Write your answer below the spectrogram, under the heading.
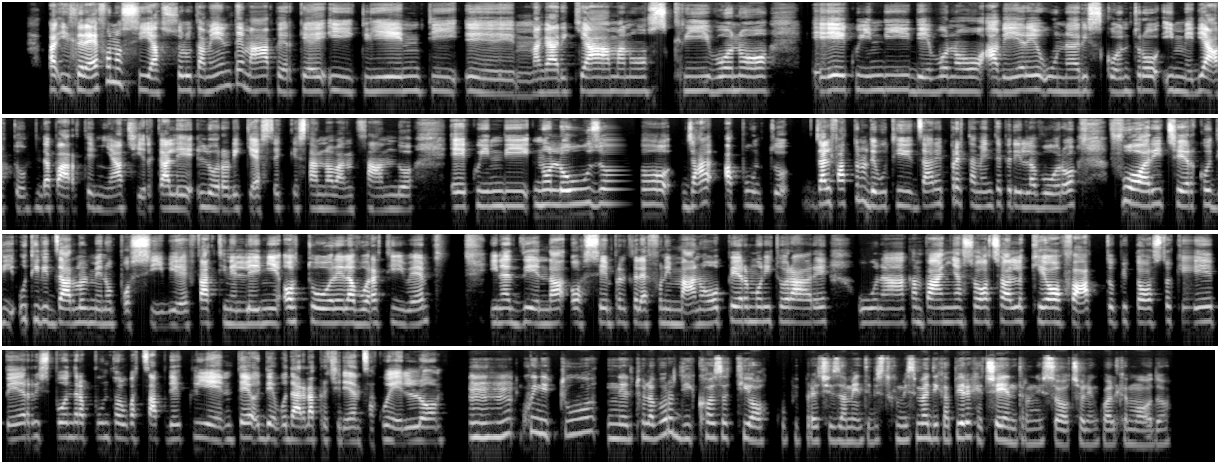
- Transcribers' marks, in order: none
- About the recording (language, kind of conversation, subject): Italian, podcast, Come gestisci i limiti nella comunicazione digitale, tra messaggi e social media?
